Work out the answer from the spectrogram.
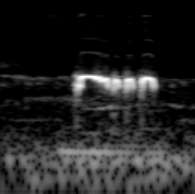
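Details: Call of a local wild female zebra dove, used for luring birds: a long clear note followed by a quick triplet of short coos, quiet background.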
